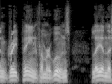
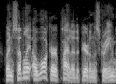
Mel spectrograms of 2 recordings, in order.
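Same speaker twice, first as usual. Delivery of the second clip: plain reading voice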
